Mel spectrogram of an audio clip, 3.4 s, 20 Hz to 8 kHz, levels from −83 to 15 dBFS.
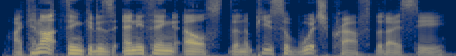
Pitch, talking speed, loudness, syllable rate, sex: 95 Hz, 265 wpm, -22 LUFS, 6.8 syllables/s, male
